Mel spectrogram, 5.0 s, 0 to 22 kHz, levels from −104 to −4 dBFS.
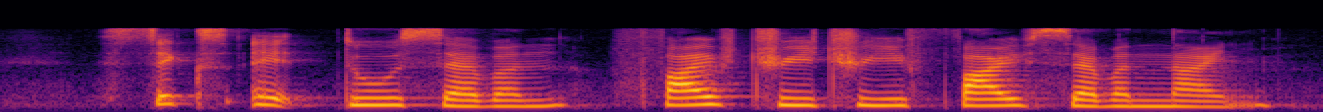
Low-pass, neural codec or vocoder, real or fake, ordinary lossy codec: none; none; real; none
